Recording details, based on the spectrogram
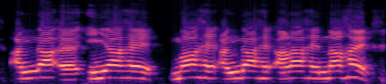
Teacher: अंगा का यहाँ पर देखिए तो कंठ है, इया का यहाँ पर देखिए तालु है, और यहाँ पर देखिए अणा का मूर्धा है, ना का दंत है, और देखिए यहाँ माँ का ओष्ठ है। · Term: पंचमाक्षर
